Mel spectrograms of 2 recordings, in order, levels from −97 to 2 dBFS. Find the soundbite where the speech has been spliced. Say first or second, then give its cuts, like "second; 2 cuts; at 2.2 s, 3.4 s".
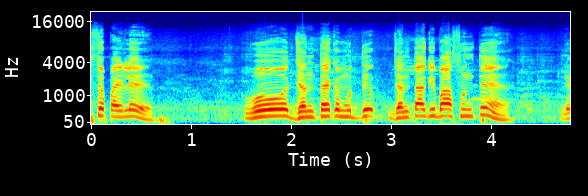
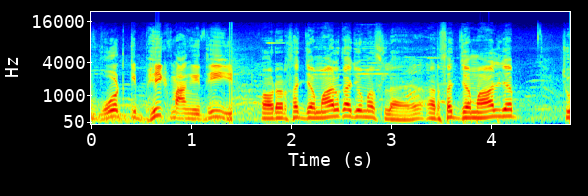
second; 1 cut; at 1.4 s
